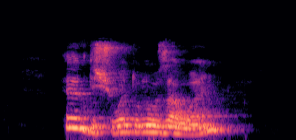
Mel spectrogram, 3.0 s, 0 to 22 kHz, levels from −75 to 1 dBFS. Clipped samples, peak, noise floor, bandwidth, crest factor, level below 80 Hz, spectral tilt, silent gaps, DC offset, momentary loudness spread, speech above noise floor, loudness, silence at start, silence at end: under 0.1%; -4 dBFS; -65 dBFS; 7.8 kHz; 14 dB; -54 dBFS; -5 dB/octave; none; under 0.1%; 10 LU; 49 dB; -17 LUFS; 0.65 s; 0.7 s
